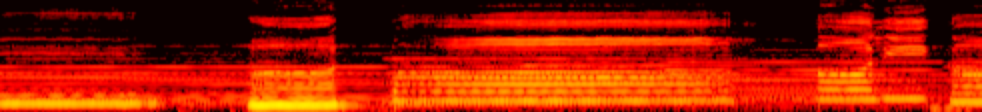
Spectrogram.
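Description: A slow communion hymn: a singer holds long notes, some with a wavering vibrato, over steady sustained accompaniment, the phrases parted by short breaths.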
